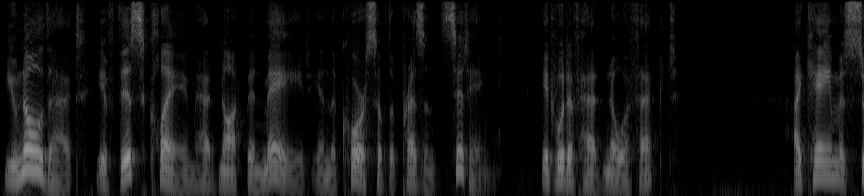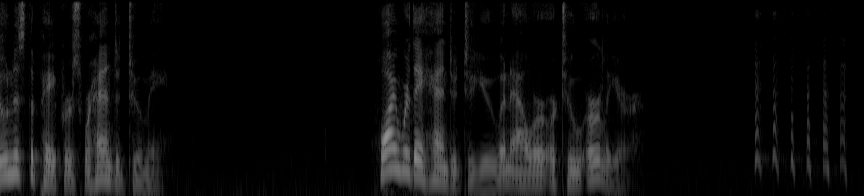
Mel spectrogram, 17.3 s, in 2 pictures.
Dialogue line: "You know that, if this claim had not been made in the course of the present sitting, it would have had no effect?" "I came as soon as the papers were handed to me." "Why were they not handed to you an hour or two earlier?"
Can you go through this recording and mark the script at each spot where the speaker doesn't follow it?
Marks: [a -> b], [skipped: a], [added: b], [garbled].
"You know that, if this claim had not been made in the course of the present sitting, it would have had no effect?" "I came as soon as the papers were handed to me." "Why were they [skipped: not] handed to you an hour or two earlier?"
